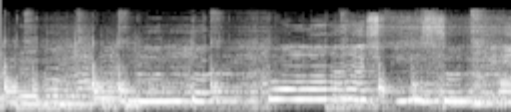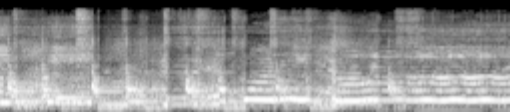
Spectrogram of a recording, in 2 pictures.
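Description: Live jaranan ensemble music: a sustained, wavering melody line over frequent drum and struck-percussion strokes.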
